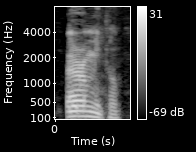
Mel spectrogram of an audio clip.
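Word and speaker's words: parameter: 좀 영어처럼 발음하면 파라미터. 파라미터. 예, 두 번째 액센트가 있는 거예요.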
